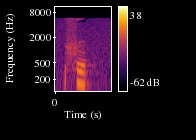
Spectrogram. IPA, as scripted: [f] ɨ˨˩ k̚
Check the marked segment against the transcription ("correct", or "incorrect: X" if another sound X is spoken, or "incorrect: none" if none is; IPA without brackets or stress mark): correct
